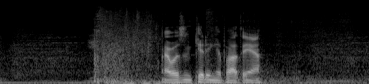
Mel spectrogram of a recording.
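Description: Sword blows land in a fight.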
